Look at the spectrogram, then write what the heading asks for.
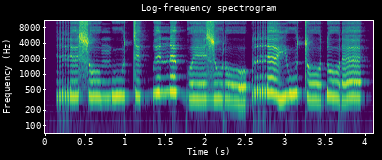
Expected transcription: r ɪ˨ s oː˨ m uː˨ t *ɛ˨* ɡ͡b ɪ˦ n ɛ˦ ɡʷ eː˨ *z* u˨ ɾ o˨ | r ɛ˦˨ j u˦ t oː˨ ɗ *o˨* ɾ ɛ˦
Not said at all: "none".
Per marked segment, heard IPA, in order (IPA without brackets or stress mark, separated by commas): e˨, z, o˦˨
